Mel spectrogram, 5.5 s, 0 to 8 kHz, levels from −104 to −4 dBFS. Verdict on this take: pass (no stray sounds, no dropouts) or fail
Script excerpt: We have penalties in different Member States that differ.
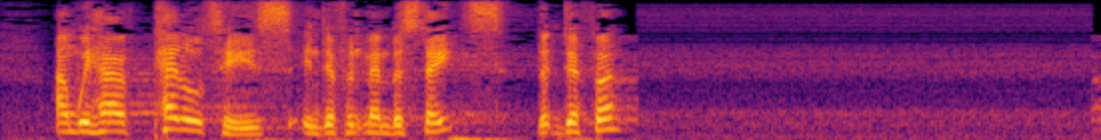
pass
